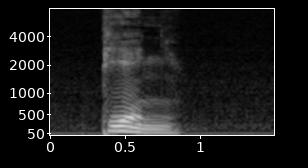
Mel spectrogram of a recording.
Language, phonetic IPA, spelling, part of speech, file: Polish, [pʲjɛ̇̃ɲ], pień, noun / verb, Pl-pień.ogg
